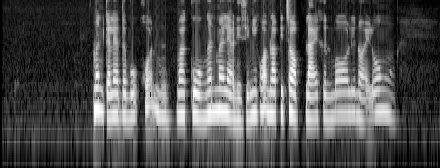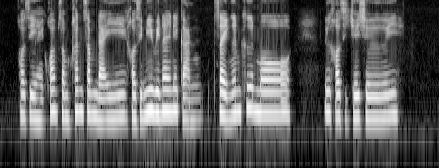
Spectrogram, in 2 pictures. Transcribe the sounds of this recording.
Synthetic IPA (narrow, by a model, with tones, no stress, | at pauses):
ma˧˥˨nka˧˩lɛː˧˩wt̪̬ɛː˧˩bu˧˨kʰːo˧˥˨nwaː˧kuː˧˩ŋɤ˧˥˨nmaː˧˨lɛː˧˩wniː˧˩˨si˧˦miː˧˥˨kʰwaː˧˥˨mla˦˧pʰːi˧t̪̚sɔː˧˩p̚laː˨˦jkʰɯ˧˩˨nbɔː˧lɯː˧˨nɔː˧˩jlo˧˨ŋ | kʰa˧˩wsi˧˦ɦa˨˩jkʰwaː˧˥˨msa˨˦mkʰa˧˥˨nsa˧˦mda˨jkʰa˧˩wsi˧˦miː˧˥˨wiː˧˨na˧˥˨jna˧˥˨jkaː˨n | sa˧˩jŋɤ˧˥˨nkʰɯː˧˥˨nbɔː˧ | lɯː˧˥˦xʰa˧˩wsi˧˦t͡ɕʰɤː˨˧˦jt͡ɕʰɤː˨˦j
